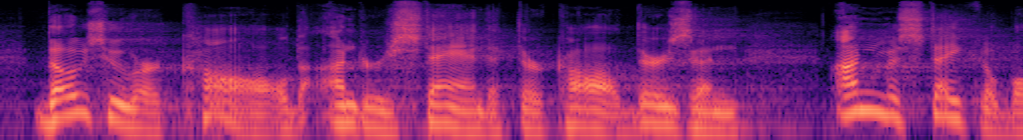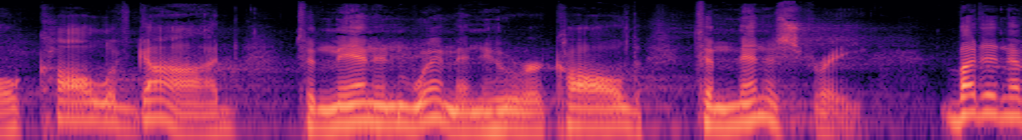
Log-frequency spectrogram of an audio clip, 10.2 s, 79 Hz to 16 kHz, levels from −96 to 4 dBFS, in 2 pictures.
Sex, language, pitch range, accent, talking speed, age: male, English, 135-205 Hz, American, 155 wpm, 50-69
